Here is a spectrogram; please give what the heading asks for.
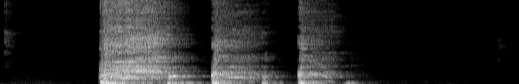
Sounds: Cough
